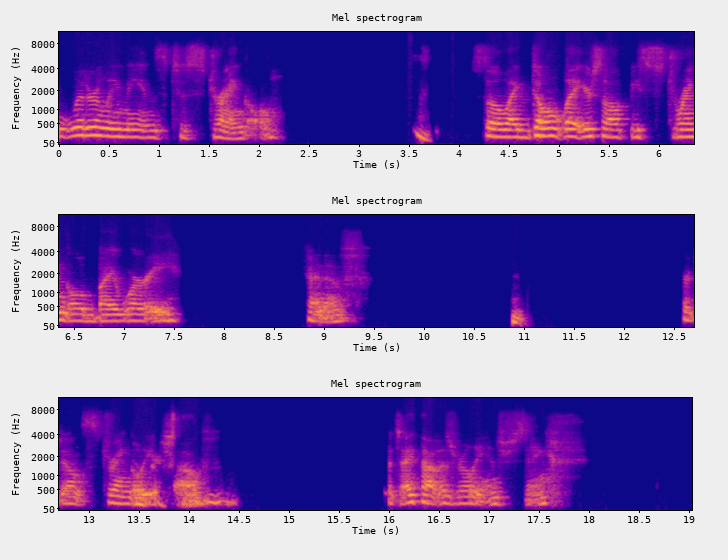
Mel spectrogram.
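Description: A woman talks calmly over an online call.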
